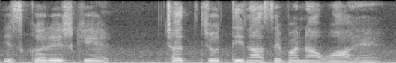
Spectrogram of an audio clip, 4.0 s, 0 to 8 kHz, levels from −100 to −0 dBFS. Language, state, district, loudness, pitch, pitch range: Hindi, Arunachal Pradesh, Papum Pare, -17 LUFS, 180 Hz, 170-185 Hz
